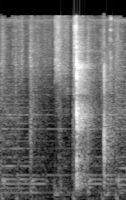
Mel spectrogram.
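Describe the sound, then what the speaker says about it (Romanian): Knife cutting a pie pumpkin into cubes on a board, a few close, crisp chops and thuds at an uneven pace with soft kitchen background between them. "Vom curăța cu ajutorul cuțitului de coajă, apoi îl vom tăia cubulețe."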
